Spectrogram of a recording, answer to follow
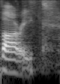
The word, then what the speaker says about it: Mhairi: And I don't even want to try and attempt to say her name, because I know it's not pronounced how it's spelt.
